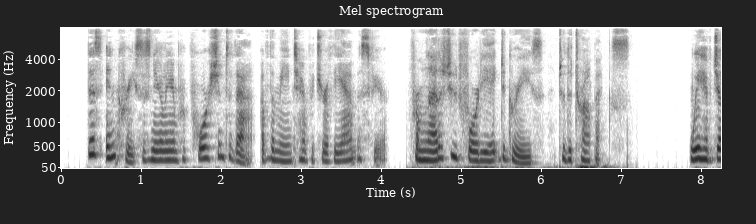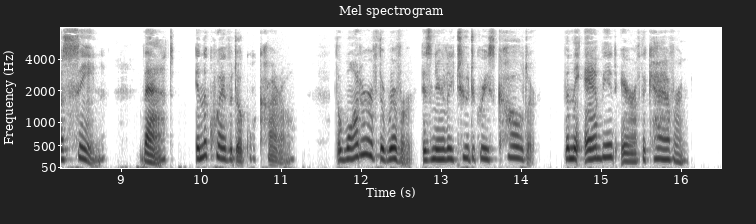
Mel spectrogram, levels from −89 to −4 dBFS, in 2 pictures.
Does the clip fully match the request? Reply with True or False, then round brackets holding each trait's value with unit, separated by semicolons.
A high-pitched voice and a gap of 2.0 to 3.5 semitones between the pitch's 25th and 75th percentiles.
True (215 Hz; 3.0 semitones)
